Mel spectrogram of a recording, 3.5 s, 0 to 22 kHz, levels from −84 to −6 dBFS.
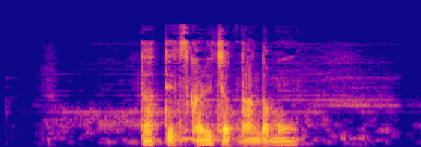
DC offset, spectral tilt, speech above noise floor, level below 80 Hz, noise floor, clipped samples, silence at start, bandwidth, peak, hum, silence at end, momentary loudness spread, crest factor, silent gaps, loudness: under 0.1%; -5 dB/octave; 37 dB; -42 dBFS; -52 dBFS; under 0.1%; 1.15 s; 11.5 kHz; 0 dBFS; none; 1 s; 12 LU; 20 dB; none; -16 LUFS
